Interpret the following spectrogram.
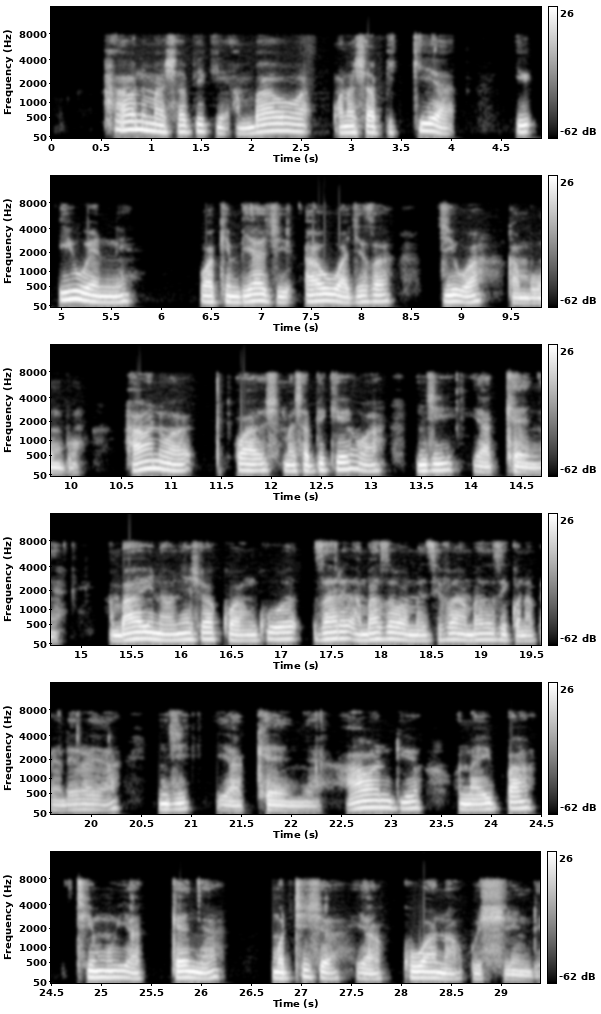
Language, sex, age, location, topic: Swahili, male, 18-24, Nakuru, government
